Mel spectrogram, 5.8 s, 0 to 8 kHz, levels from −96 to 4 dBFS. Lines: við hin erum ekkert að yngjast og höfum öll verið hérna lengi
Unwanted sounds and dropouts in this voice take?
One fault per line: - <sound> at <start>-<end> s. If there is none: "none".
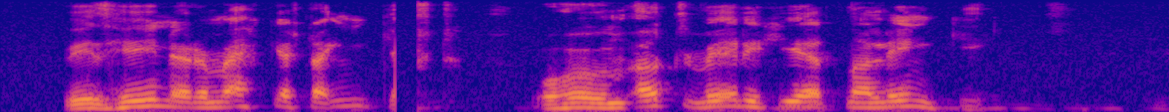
- dropout at 2.0-2.1 s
